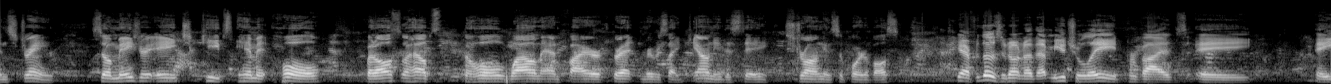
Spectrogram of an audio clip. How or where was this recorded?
busy venue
